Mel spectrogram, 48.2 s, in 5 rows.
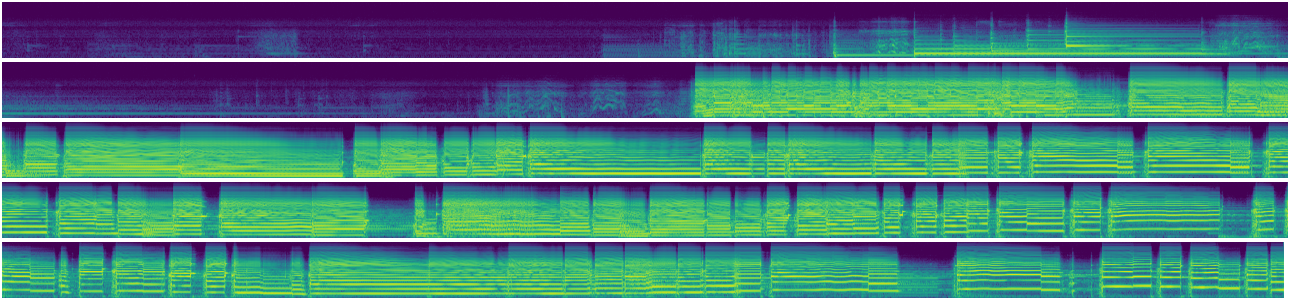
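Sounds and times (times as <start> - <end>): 
guitar solo: 5.1 - 10.2, 14.8 - 48.1.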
